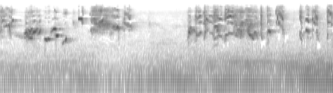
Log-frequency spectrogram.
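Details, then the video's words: Greater green leafbird singing, used to prompt other birds into song. Dense bursts of sharp, high chirps and whistled notes come fast, then pause for about a second of near silence before another lively burst. "PANCINGAN SUARA BURUNG CAK IJO BAHAN AGAR CEPAT GACOR"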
